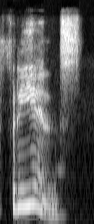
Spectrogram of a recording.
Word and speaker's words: friends: And also you said friends. Friends. I is silent in that word.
